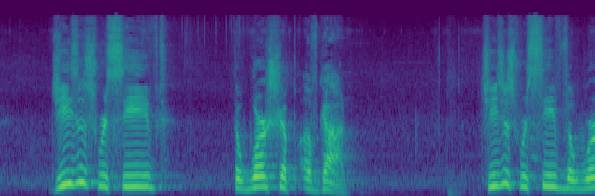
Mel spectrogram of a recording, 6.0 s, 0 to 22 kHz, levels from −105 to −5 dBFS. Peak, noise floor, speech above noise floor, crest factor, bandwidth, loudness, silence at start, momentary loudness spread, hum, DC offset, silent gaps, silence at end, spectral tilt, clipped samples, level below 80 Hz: -18 dBFS; -72 dBFS; 38 dB; 18 dB; 16 kHz; -35 LUFS; 0.55 s; 15 LU; none; under 0.1%; none; 0 s; -4.5 dB/octave; under 0.1%; under -90 dBFS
